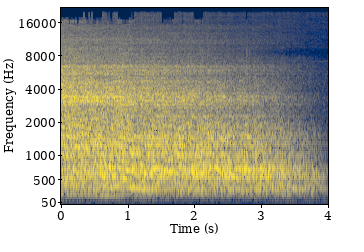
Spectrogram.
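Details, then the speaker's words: Vintage Hoover Senior 652A vacuum cleaner before refurbishment: a harsh, rough rushing roar that never settles, then coasts down unevenly as the motor stops. Teardown finds a clogged fan and a seized fan bearing. "I want to see what the heck is causing it to sound that bad."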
